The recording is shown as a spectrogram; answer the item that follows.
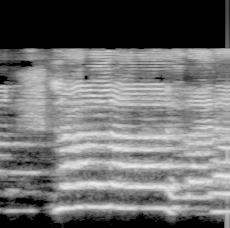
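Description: Solo female pop vocal isolated from its backing track, singing held notes: one note trails off, a brief hiss comes just before half a second in, then a new sustained note starts and steps down in pitch near the end.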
